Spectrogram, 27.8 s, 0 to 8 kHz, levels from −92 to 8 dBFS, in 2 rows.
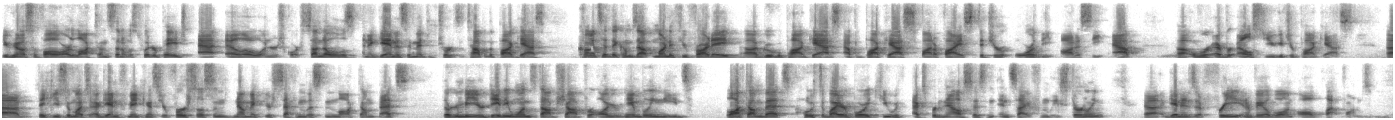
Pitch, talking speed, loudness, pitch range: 125 Hz, 240 wpm, -17 LUFS, 115-140 Hz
